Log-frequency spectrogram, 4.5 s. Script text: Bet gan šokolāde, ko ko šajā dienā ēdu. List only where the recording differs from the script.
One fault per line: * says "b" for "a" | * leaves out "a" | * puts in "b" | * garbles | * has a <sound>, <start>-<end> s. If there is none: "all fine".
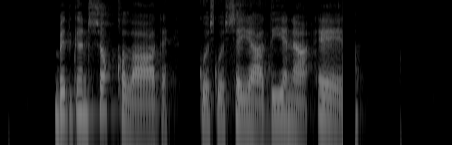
* has a dropout, 3.4-3.6 s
